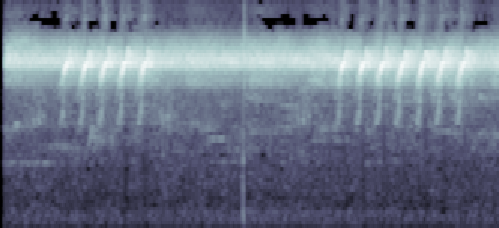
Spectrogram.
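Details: Black-naped monarch singing: two quick bursts of about six sharp, ringing notes, each note dropping in pitch, over a steady high-pitched insect drone.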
